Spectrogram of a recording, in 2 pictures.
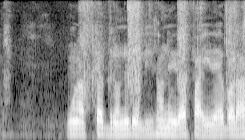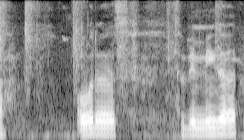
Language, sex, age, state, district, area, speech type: Dogri, male, 18-30, Jammu and Kashmir, Kathua, rural, spontaneous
